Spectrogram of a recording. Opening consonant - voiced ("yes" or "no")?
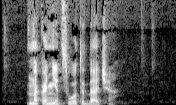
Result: yes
